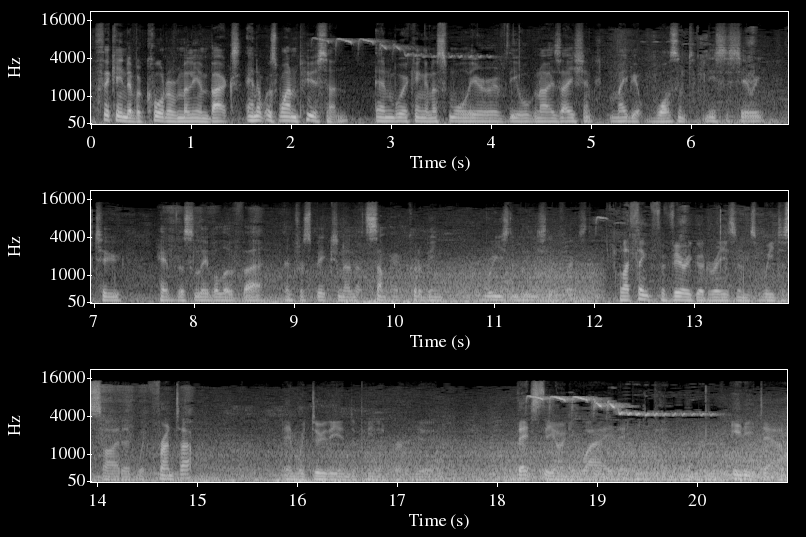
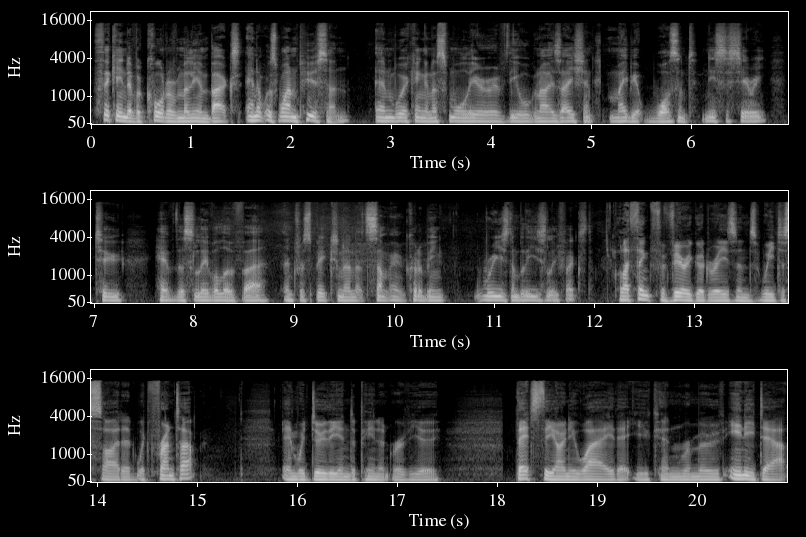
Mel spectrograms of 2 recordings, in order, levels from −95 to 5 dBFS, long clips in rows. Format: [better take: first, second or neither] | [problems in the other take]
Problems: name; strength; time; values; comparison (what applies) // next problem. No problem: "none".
second | animal sounds; loud; throughout; 1 dB below the speech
